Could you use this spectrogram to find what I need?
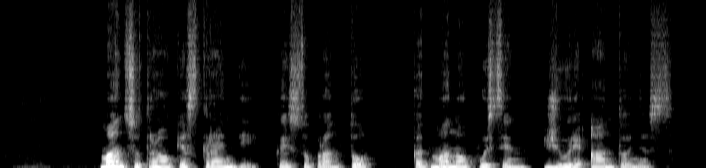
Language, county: Lithuanian, Tauragė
